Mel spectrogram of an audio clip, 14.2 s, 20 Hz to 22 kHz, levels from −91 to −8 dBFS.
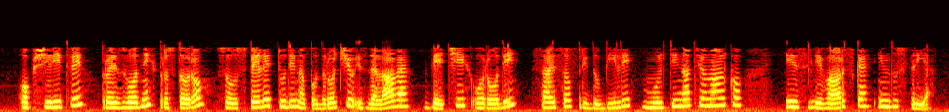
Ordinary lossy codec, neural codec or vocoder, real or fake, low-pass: AAC, 16 kbps; none; real; 19.8 kHz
